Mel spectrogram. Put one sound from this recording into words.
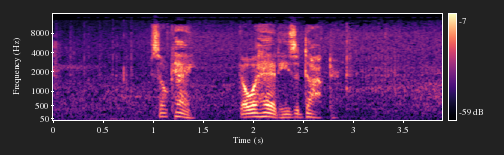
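A young man speaks reassuringly.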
